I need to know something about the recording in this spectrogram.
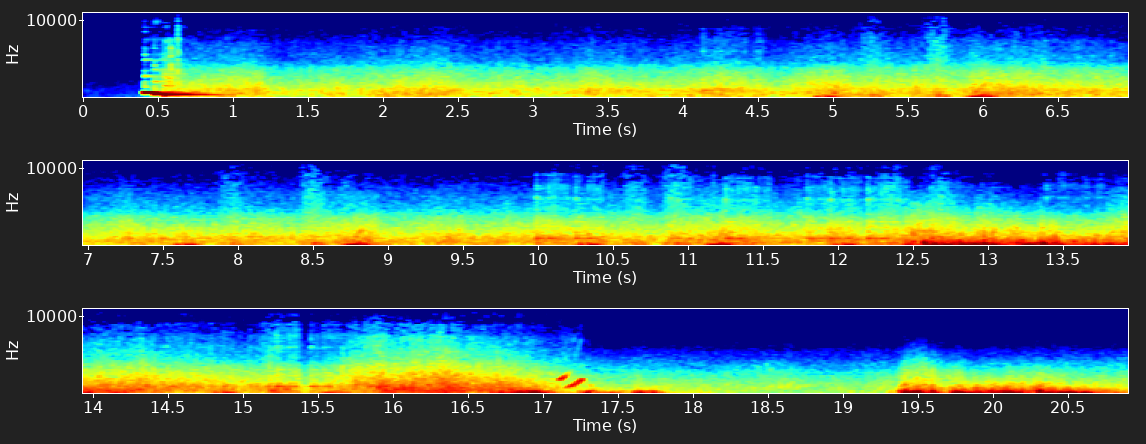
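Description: A small boat rushes over choppy water with waves splashing against its hull.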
